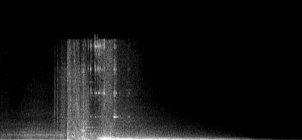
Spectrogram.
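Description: An explosion booms nearby and rumbles away.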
